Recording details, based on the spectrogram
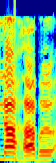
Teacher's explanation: हा गले के आखिरी हिस्से से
